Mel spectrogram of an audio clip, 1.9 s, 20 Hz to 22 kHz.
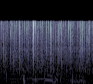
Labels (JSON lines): {"label": "biophony, cascading saw", "recorder": "SoundTrap 600 or HydroMoth"}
